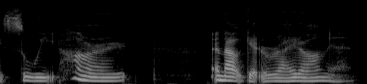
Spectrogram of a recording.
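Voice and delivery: ordinary talk

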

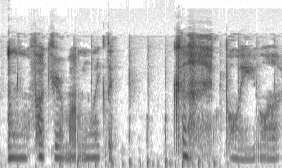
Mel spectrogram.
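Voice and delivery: ordinary delivery

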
